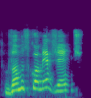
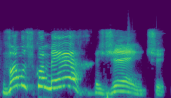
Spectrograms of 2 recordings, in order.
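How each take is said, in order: First: There is no pause before the last word. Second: There is a pause before the last word. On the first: The people are what is going to be eaten. The speaker calls it wrong. "Se você não coloca a vírgula, você vira um canibal" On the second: The people are being addressed and invited to eat. The speaker calls it right. "Gente é vocativo. Deve ser separado por vírgula"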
